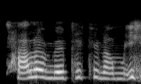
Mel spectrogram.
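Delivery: high mock-complaint to a protector; playful tattling. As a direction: play the picked-on girlfriend telling on someone. Acted plea to a protective man.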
